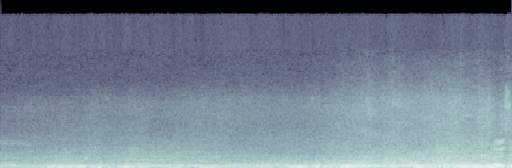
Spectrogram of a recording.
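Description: Race cars in a heat race at Augusta River Speedway: a pack of engines drones and revs continuously, loud and close, with pitch rising toward the end as the cars accelerate past.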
